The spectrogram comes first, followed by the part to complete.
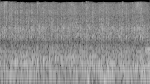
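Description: A loud, steady electrical hum-buzz with evenly spaced overtones, laid over the whole soundtrack, with faint voices beneath it.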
